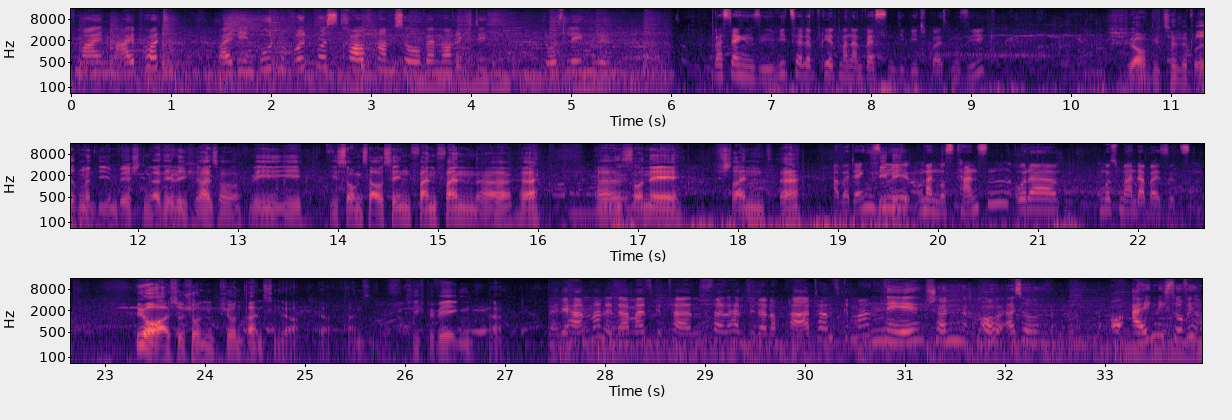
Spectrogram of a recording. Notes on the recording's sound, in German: Festivalatmosphäre garantiert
